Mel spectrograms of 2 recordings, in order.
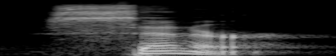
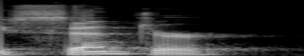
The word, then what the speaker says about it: center: first example is NT when you see NT a lot of times you don't hear the T example Center of course you can say center it's correct but a lot of Americans will pronounce it Center or this word 20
